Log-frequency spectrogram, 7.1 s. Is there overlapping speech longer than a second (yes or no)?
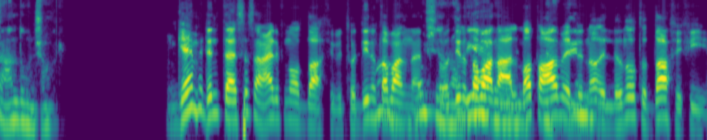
yes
